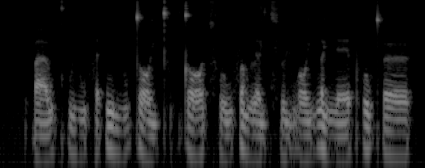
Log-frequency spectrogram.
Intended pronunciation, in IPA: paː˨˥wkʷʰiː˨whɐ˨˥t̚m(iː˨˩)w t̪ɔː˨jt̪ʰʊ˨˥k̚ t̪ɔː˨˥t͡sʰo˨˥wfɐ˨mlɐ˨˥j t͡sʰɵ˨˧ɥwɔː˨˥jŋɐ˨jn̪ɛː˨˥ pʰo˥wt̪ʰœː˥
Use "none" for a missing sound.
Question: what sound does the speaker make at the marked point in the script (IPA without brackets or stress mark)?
iː˨˥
